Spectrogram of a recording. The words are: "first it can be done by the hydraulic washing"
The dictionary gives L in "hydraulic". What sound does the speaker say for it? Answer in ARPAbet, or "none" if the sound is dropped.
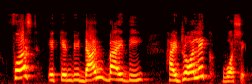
L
